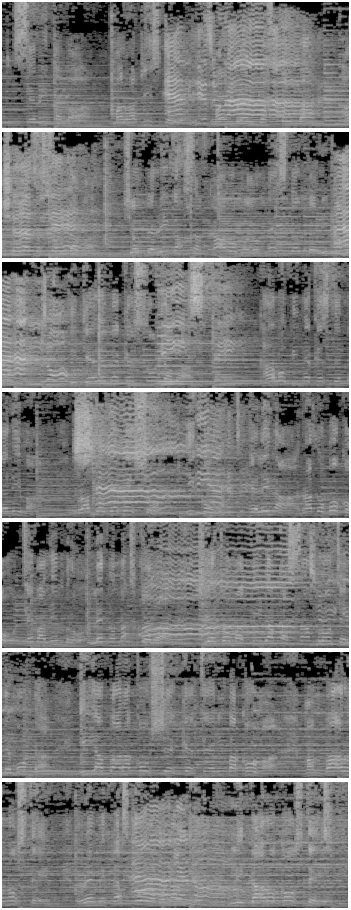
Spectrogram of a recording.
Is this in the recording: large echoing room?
yes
